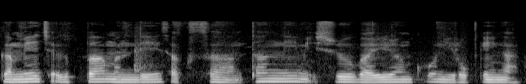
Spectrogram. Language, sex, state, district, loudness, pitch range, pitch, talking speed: Garo, male, Meghalaya, South Garo Hills, -18 LUFS, 110-125 Hz, 115 Hz, 90 wpm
